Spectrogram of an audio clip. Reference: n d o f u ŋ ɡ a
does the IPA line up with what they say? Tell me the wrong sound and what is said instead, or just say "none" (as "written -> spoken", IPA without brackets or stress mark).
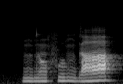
o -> õ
